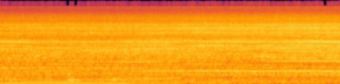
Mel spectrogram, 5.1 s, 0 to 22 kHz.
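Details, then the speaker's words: 2006 Dodge Dakota idling engine with fast sewing-machine-like ticking whir from a worn idler pulley, before idler pulley replacement. "I'm sure you can hear that. The engine is on, and the engine sounds like a sewing machine."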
